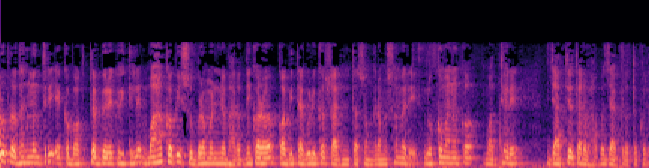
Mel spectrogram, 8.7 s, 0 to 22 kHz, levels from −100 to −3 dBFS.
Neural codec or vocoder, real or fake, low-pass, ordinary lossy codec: none; real; none; none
